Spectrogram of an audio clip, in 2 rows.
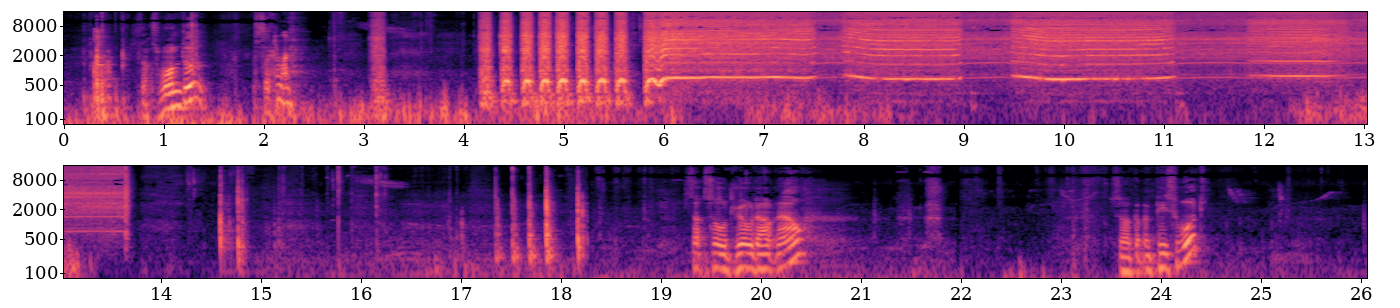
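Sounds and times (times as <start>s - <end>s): cordless drill whining: 4.2s - 13.8s.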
